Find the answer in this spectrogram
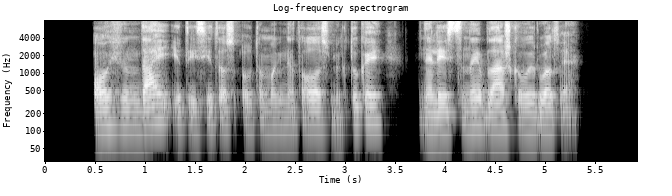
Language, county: Lithuanian, Vilnius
